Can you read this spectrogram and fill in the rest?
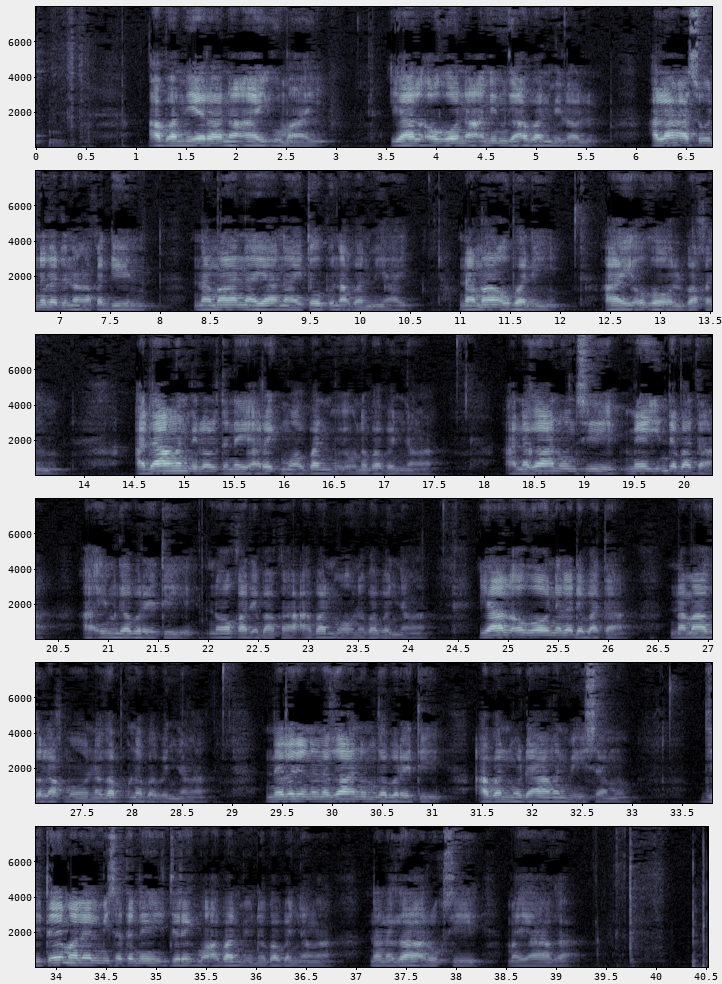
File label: KUI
